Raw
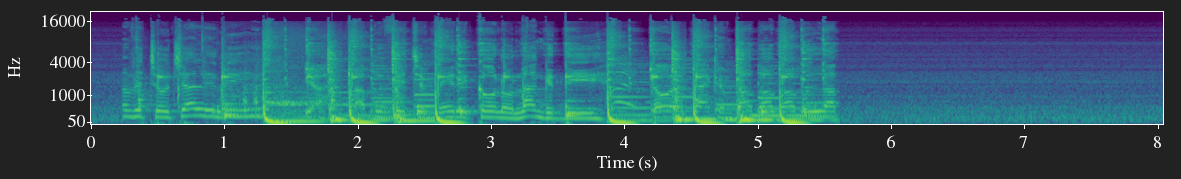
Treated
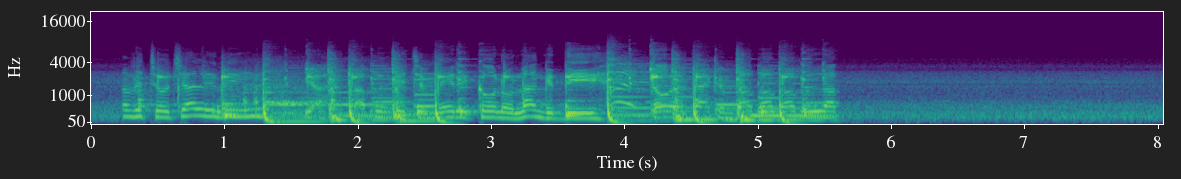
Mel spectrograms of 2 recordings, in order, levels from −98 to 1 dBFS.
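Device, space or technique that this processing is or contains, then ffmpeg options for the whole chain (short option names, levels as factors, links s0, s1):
bass cabinet: -filter_complex "[0:a]highpass=f=88:w=0.5412,highpass=f=88:w=1.3066,equalizer=f=100:t=q:w=4:g=-9,equalizer=f=200:t=q:w=4:g=6,equalizer=f=290:t=q:w=4:g=7,equalizer=f=580:t=q:w=4:g=6,equalizer=f=980:t=q:w=4:g=-7,lowpass=f=2400:w=0.5412,lowpass=f=2400:w=1.3066,asettb=1/sr,asplit=3[s0][s1][s2];[s0]atrim=end=3.574[s3];[s1]atrim=start=3.57:end=4.32,asetpts=PTS-STARTPTS,afade=t=in:d=0.004:c=qsin,afade=t=out:st=0.746:d=0.004:c=qsin,highshelf=f=2000:g=11.5[s4];[s2]atrim=start=4.316[s5];[s3][s4]acrossfade=d=0.004:c1=hsin:c2=qsin[s6];[s6][s5]acrossfade=d=0.004:c1=qsin:c2=hsin"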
